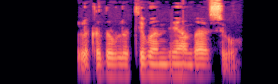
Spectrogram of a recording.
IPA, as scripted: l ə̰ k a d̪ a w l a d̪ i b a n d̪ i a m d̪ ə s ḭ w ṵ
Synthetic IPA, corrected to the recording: l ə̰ k a d̪ a w l a t̪ i b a n d̪ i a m d̪ ɑ s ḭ w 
